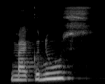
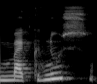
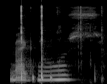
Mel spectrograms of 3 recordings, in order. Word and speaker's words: magnus: veut dire petit, ou magnus. On a vu qu'on ne disait pas magnus, hein, mais qu'on prononce toutes les lettres et que le G était toujours g, un G dur.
